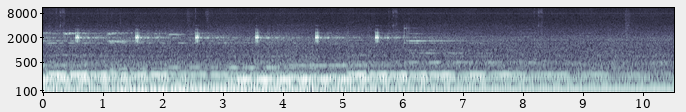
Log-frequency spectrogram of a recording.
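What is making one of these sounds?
Music with a steady ticking beat plays through loudspeakers outdoors.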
